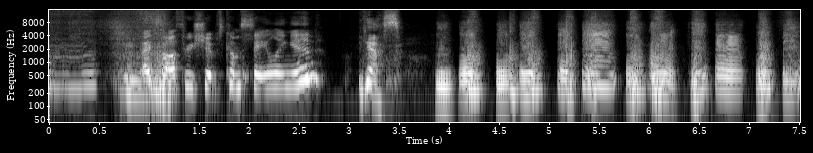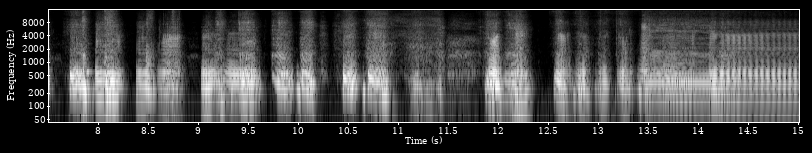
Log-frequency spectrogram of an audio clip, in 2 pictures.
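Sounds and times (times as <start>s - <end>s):
arm-fart noises made by a person played as a song: 0.0s - 1.4s, 3.9s - 10.9s, 11.9s - 15.0s
speech: 0.7s - 8.1s.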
